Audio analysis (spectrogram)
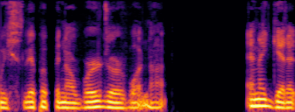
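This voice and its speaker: The words come out mumbled at a moderate pace. The intonation stays flat and monotone. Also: man. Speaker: podcast host, Bible reflection. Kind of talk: monologue podcast talk. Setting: remote recording app. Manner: tends to mumble; conversational, with fillers and self-corrections.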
